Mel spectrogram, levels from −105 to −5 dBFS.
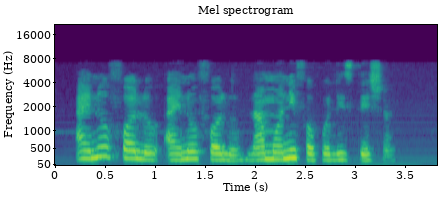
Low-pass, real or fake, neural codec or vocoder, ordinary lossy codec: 7.2 kHz; real; none; none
